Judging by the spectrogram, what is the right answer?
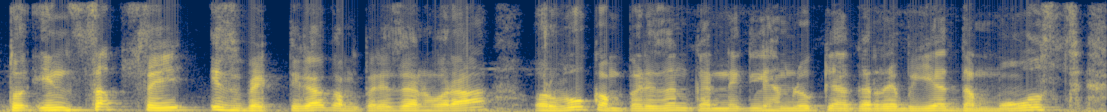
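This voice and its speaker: A man's voice: a little high, fairly even intonation, a little mellow. Man teaching English grammar in Hindi. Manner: explains slowly, repeats and translates each example; calls viewers "bhaiya".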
